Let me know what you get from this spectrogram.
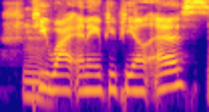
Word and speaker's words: PYNAPPLS: It's spelled with a Y, not with an I. PYNAPPLS.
